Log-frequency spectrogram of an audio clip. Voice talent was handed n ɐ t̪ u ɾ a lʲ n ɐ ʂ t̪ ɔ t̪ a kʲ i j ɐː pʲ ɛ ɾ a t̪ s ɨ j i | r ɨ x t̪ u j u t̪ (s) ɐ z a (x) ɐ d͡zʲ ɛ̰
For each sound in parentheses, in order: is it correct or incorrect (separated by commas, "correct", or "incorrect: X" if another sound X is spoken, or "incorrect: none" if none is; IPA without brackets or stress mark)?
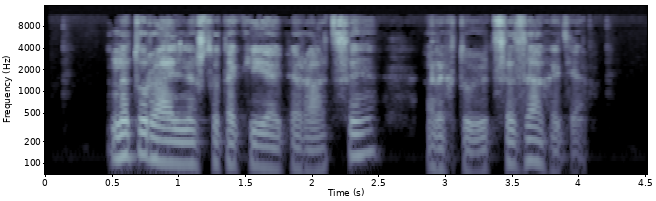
incorrect: sː, incorrect: ɣ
